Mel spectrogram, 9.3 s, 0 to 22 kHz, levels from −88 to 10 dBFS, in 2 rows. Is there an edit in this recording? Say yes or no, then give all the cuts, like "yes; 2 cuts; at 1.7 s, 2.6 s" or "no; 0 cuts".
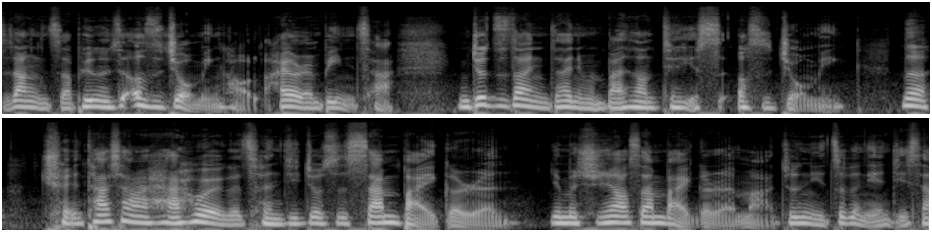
yes; 2 cuts; at 4.4 s, 7.3 s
